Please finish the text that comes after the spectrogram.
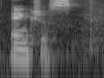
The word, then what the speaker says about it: anxious: So it's going to be a schwa, sound like but go as quickly as you can from your SH to your S sound, shus, anxious, because that syllable is reduced and short.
